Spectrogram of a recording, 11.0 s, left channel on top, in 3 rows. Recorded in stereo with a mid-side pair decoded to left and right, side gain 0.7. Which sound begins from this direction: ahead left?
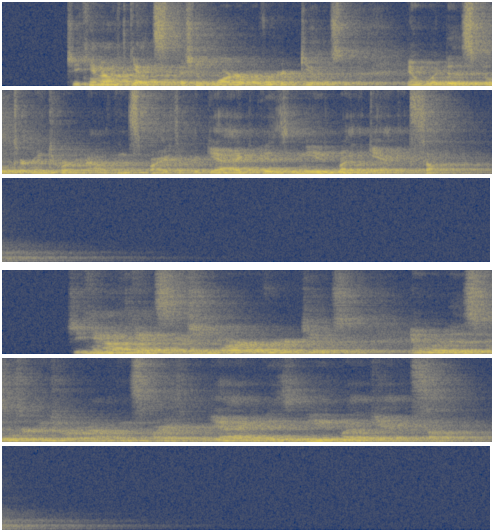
A man speaking, at 0.5 s.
